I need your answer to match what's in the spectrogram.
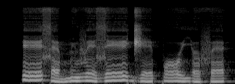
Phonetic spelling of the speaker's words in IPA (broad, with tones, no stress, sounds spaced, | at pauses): eː˦ s ɛ˨ m ĩ˦ v e˦˨ z eː˦ d͡ʒ e˨˦ p oː˧ j ə˨ f ɛ˧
